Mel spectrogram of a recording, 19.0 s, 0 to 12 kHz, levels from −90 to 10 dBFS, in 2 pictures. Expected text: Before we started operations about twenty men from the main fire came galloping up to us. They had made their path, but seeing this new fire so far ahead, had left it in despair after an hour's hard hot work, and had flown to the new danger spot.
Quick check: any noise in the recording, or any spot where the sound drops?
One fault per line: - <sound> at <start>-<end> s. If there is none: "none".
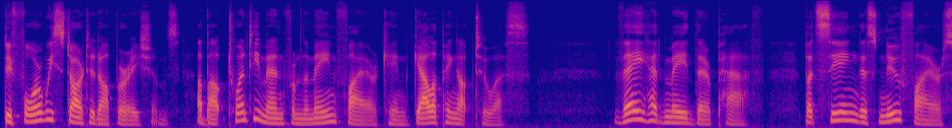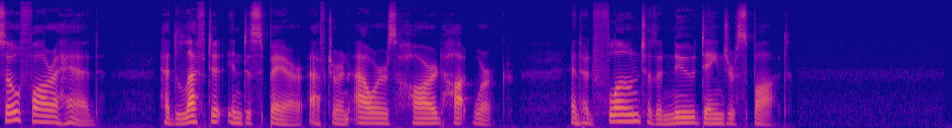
none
